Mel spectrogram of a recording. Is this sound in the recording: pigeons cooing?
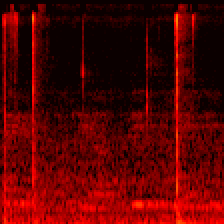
no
